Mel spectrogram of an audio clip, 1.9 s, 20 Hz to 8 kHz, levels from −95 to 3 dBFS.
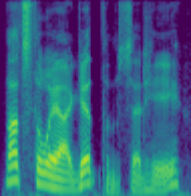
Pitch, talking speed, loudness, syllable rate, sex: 115 Hz, 250 wpm, -17 LUFS, 4.8 syllables/s, male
